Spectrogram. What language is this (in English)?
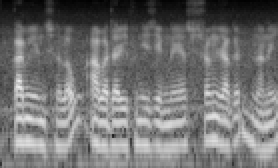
Bodo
